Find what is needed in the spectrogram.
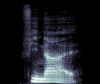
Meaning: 1. final, expressing purpose 2. final, conclusive, irrevocable (that which will not or cannot be changed anymore, sometimes implying death) 3. final, last
- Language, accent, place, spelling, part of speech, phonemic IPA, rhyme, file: German, Germany, Berlin, final, adjective, /fiˈnaːl/, -aːl, De-final.ogg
